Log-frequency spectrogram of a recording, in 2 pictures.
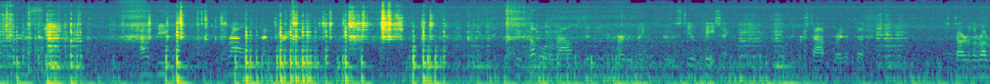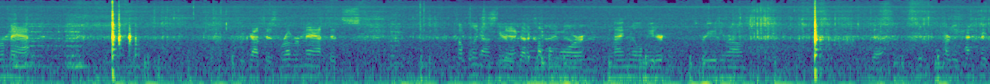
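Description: Wind buffeting the microphone with a steady low rumble, over crinkling of plastic sheeting and handling of the rubber-filled drum, with many small crackles and two sharp clicks, one in the middle and one near the end.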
